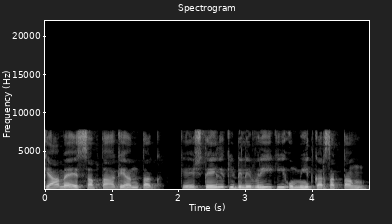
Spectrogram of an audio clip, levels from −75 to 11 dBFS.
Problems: background sounds at intervals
